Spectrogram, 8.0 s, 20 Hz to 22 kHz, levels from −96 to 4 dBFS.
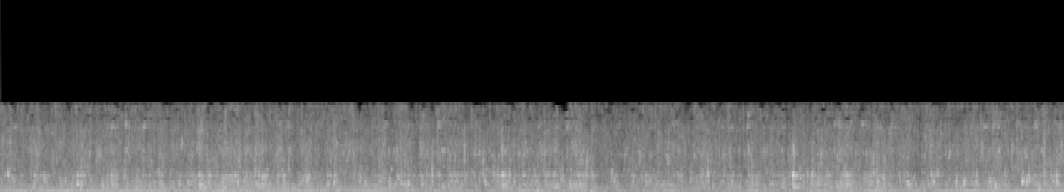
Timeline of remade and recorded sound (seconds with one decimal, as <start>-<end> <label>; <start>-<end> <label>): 0.0-8.0 recorded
